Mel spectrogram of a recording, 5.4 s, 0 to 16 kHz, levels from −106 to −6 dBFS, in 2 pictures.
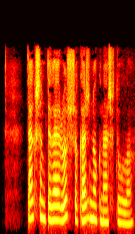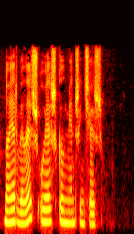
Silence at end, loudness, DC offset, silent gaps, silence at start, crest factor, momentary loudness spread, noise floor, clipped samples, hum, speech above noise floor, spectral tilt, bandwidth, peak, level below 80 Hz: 0.65 s; -25 LUFS; under 0.1%; none; 0.55 s; 22 dB; 8 LU; -77 dBFS; under 0.1%; none; 51 dB; -3 dB/octave; 8 kHz; -6 dBFS; -74 dBFS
